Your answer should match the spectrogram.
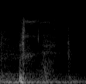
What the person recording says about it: there's not wood under there it's plastic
